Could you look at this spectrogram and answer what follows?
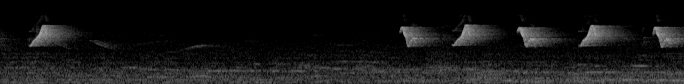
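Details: Pileated finch in steady song: one bright, harsh chip, a long silent gap of over three seconds, then a run of five evenly spaced, downslurred metallic notes about half a second apart over quiet background noise.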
